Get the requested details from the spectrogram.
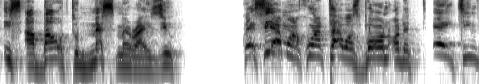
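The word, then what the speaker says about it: Kwesi Amoako-Atta: Kwesi Amwakun Ata.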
